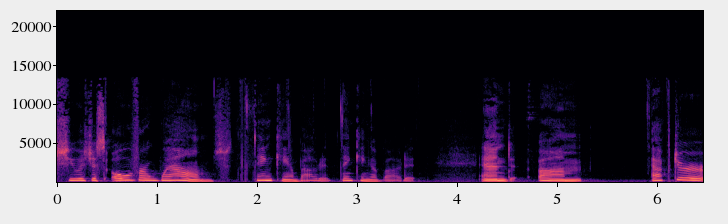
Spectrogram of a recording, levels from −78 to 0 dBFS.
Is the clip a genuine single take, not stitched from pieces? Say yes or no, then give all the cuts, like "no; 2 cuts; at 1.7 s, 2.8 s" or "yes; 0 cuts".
no; 1 cut; at 4.2 s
